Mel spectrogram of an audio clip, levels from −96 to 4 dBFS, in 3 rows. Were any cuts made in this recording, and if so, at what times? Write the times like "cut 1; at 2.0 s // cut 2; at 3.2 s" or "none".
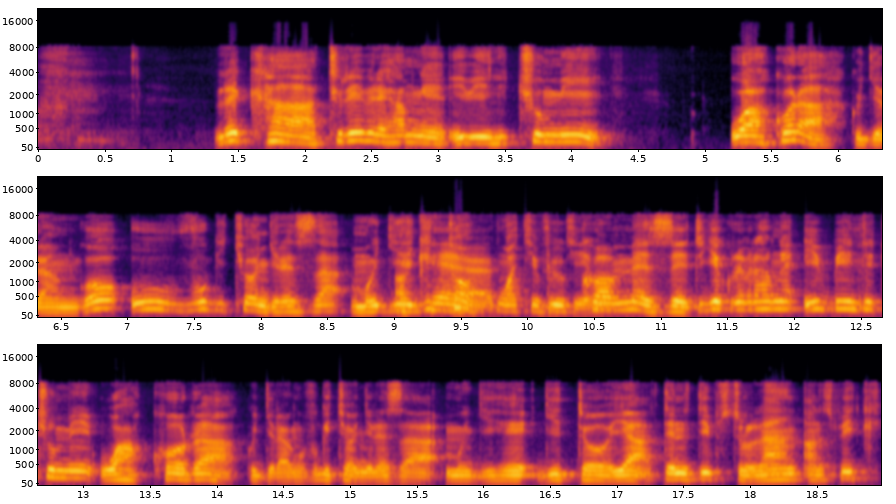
cut 1; at 10.1 s

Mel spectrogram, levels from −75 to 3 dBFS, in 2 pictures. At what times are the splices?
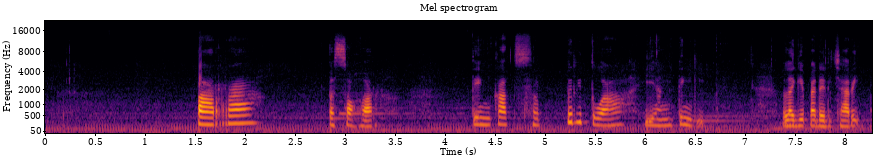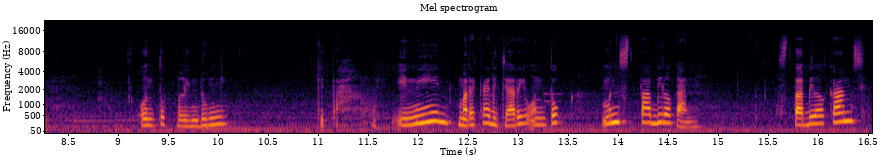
cut 1; at 11.6 s

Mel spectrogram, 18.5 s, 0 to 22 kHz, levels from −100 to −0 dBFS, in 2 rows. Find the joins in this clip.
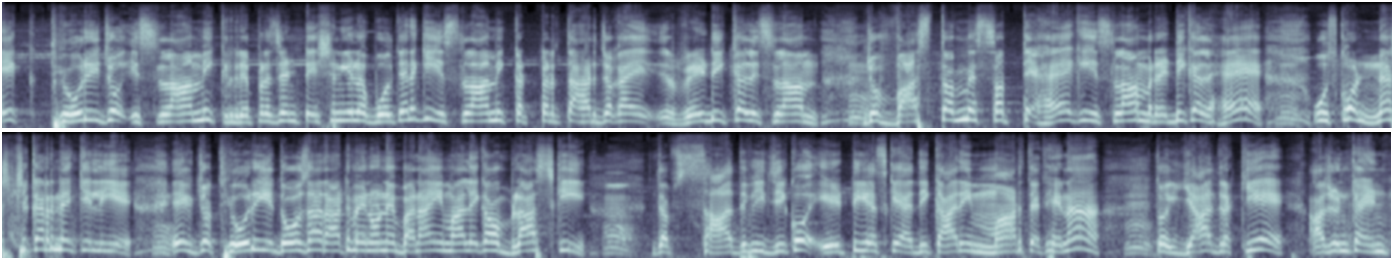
none

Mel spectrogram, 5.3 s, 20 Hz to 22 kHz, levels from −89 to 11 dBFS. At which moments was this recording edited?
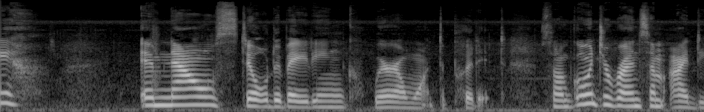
none

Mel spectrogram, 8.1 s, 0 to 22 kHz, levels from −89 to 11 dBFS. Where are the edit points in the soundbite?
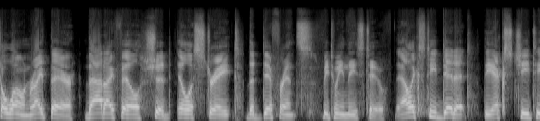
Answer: cut 1; at 1.2 s

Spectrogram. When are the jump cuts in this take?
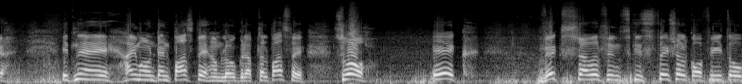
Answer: none

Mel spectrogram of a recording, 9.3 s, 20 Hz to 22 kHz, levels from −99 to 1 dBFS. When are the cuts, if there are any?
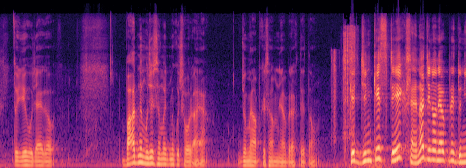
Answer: cut 1; at 6.8 s

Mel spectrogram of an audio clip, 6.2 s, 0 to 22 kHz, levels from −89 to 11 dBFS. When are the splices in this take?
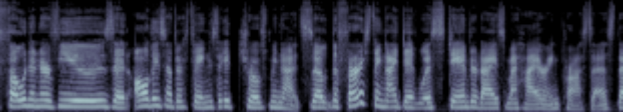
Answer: cut 1; at 2.2 s

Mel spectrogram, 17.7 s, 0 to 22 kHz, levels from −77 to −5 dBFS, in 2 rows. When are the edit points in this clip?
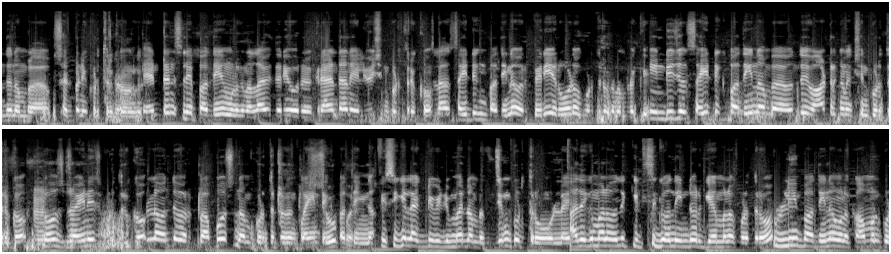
cut 1; at 1.4 s // cut 2; at 4.3 s // cut 3; at 6.5 s // cut 4; at 10.3 s // cut 5; at 12.7 s // cut 6; at 16.6 s

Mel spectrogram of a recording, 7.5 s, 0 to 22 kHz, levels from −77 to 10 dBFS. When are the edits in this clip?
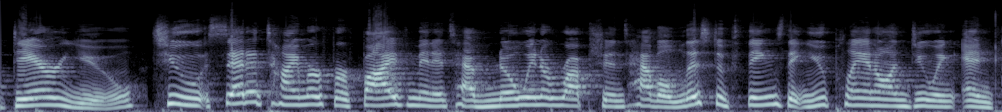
cut 1; at 1.1 s

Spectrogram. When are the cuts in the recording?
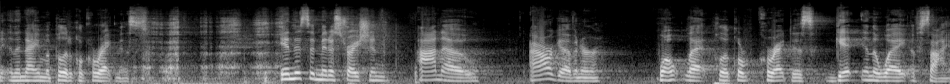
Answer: none

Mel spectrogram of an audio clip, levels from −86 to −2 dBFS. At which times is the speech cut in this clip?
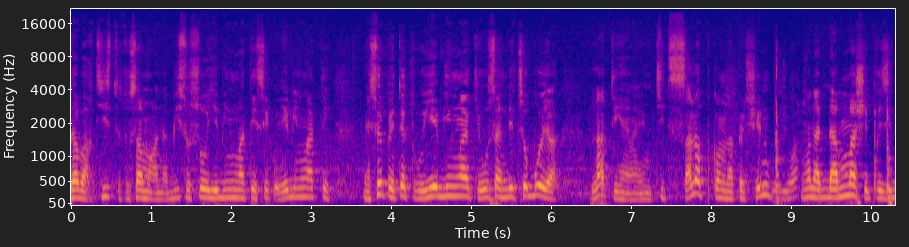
cut 1; at 8.8 s

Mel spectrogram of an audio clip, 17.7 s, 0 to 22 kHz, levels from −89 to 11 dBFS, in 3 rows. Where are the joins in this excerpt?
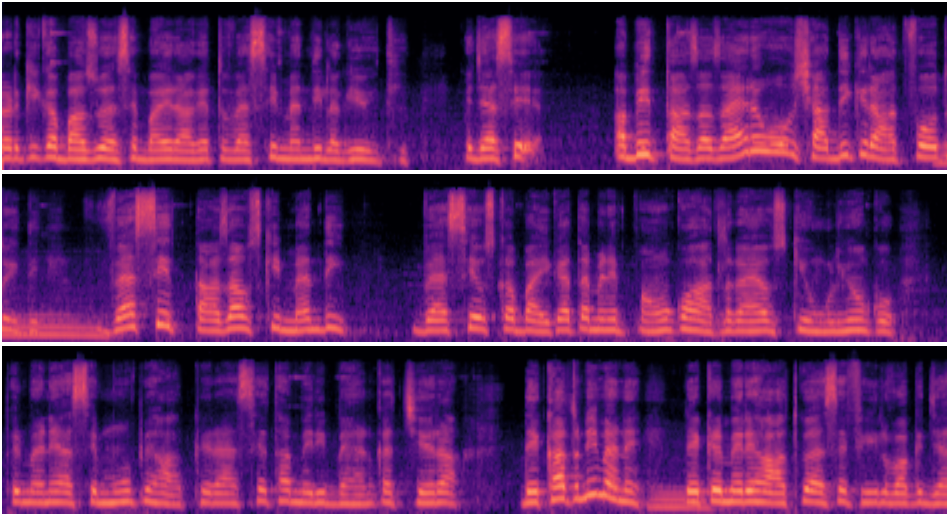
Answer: none

